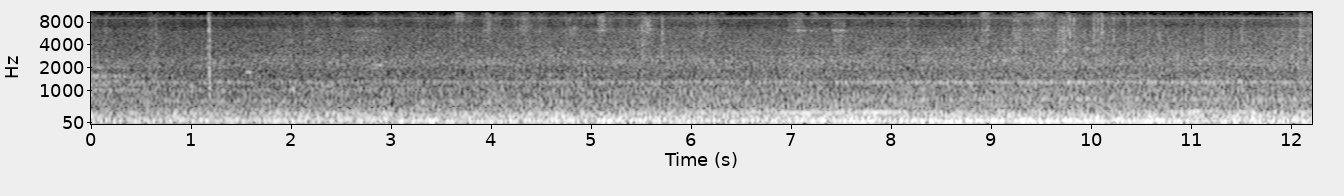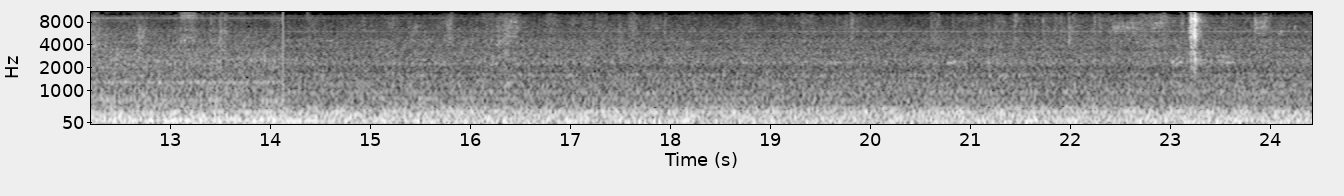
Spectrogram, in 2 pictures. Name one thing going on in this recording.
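Jet engines drone steadily, heard from inside an aircraft cabin.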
